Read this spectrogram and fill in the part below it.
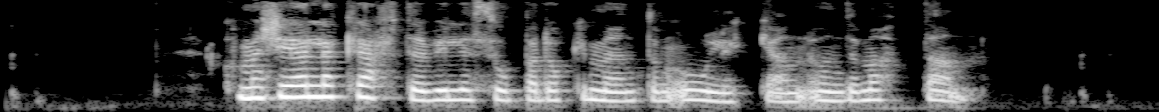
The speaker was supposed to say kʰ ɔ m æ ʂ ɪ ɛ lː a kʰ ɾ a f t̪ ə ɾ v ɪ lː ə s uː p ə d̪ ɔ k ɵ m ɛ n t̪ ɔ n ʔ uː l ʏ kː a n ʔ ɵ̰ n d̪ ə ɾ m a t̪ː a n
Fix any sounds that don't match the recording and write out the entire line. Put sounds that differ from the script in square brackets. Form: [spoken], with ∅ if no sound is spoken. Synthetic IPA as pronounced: kʰ ɔ m æ ʂ ɪ ɛ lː a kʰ ɾ a f t̪ ə ɾ v ɪ lː ə s uː p [a] d̪ ɔ k ɵ m ɛ n t̪ ɔ [m] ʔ uː l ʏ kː a n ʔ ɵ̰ n d̪ ə ɾ m a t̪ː a n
